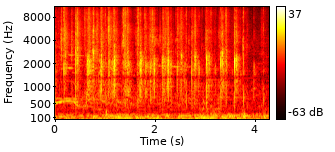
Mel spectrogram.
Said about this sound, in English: Yeah. Big round of applause.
